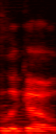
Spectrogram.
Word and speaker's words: Legault: Stop, Legault is pronounced Legault, like Renault.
